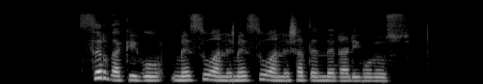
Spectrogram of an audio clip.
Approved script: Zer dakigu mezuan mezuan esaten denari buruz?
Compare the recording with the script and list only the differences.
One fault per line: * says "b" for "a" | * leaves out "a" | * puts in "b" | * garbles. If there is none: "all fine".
all fine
